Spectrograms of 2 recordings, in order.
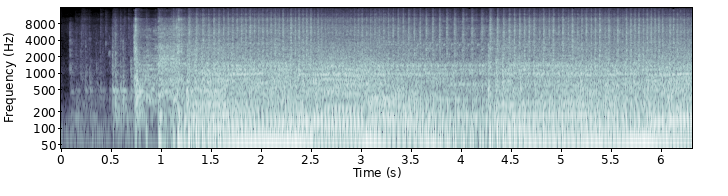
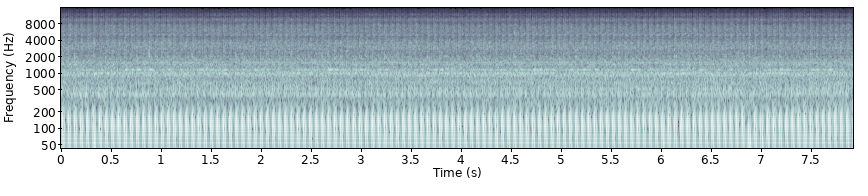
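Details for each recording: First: Kohler Courage 19 on a Troy-Bilt Bronco 42" riding mower with an aftermarket carburetor: engine catches and runs slightly lumpy on choke, but dies completely with choke off; air-fuel mixture problem suspected, not confirmed. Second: Kohler Courage 19 on Troy-Bilt Bronco 42" riding mower, previously surging and dying off choke after aftermarket carburetor install; after fitting new carburetor and gaskets, no adjustment: even steady idle, regular beat, no hunting or dips; runs beautifully.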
